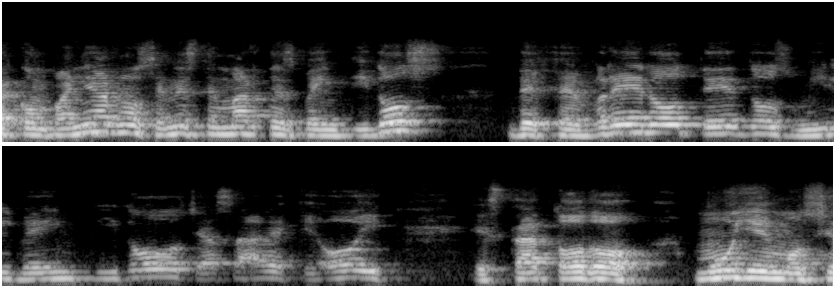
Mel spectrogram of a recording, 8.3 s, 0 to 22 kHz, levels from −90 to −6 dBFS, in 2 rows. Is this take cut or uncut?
uncut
